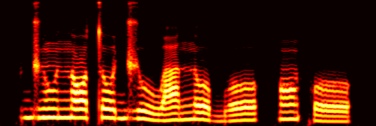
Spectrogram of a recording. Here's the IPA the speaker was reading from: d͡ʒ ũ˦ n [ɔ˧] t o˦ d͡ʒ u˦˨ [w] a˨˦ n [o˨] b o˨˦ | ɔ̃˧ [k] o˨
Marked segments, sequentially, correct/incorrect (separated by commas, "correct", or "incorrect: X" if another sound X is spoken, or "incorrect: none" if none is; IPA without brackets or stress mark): incorrect: ɔ˦, correct, incorrect: o˦˨, correct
